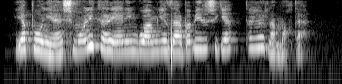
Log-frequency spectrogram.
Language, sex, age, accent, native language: Uzbek, female, under 19, Toshkent shahri, Uzbek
